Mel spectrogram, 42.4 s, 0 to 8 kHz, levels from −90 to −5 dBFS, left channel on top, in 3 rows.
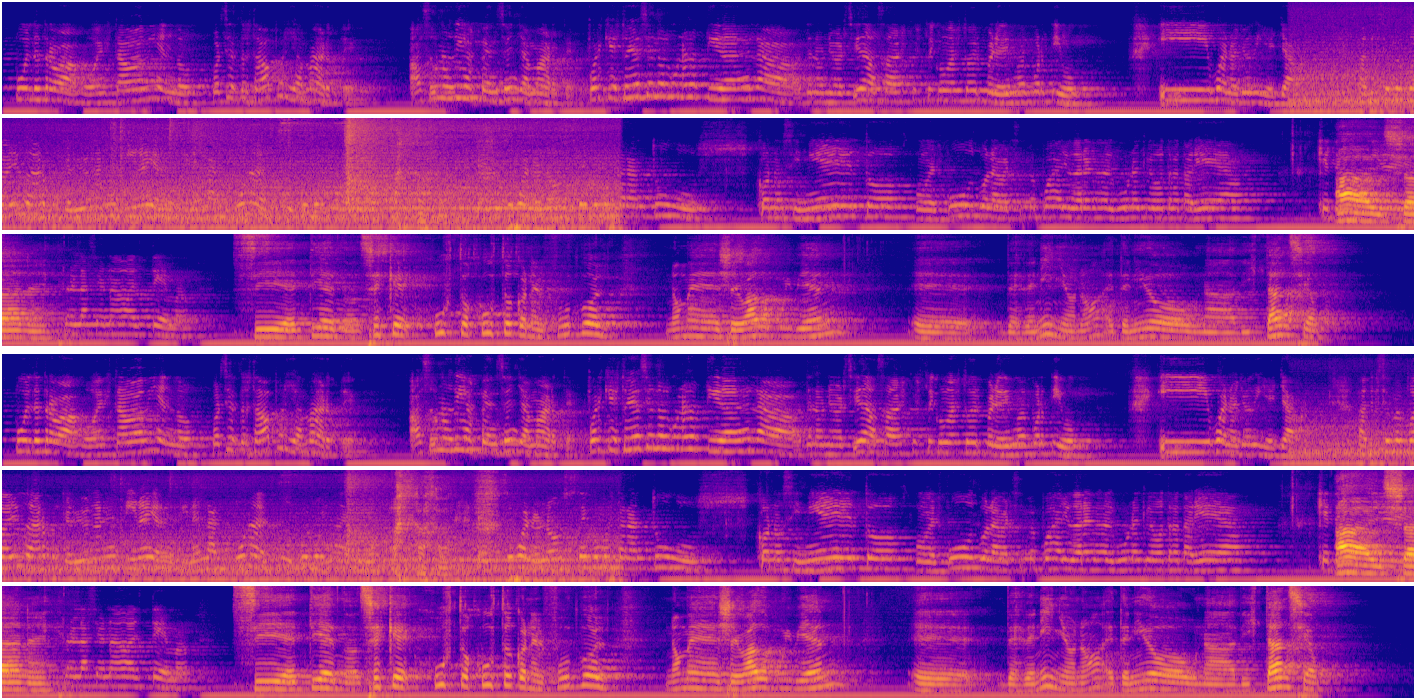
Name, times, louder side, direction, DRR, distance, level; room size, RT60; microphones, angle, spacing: voice 1, 0.1-3.6 4.1-10.8 11.3-13.0 13.3-18.1 18.6-26.6 27.3-28.3 28.8-30.1, right 2 dB, 25° right, 3 dB, 3.7 m, -36 dB
sound 1, 12.8-20.3, left 3 dB, 80° left, 1.0 m, -35 dB
voice 2, 18.0-19.1 27.4-28.9 30.5-34.6 34.9-36.7 37.3-41.4, right 3 dB, 60° right, 3 dB, 1.5 m, -28 dB
25.0 x 24.5 x 9.2 m, 1.4 s
head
